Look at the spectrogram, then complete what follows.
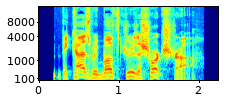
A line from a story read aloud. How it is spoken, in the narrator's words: Bert said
